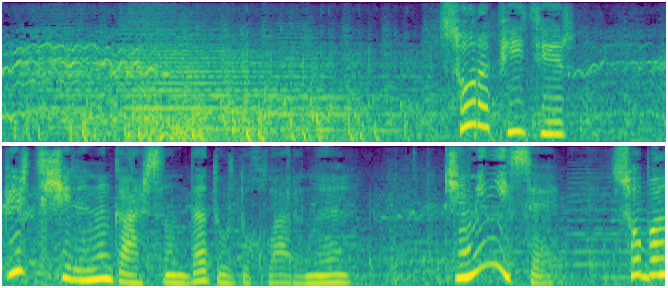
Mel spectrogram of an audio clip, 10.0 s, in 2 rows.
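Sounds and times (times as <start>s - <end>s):
hooves of a horse pulling a cart clip-clopping: 0.0s - 9.9s
speech: 3.4s - 4.4s, 5.0s - 7.7s, 8.3s - 9.9s.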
